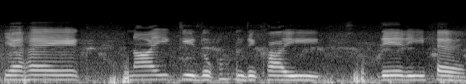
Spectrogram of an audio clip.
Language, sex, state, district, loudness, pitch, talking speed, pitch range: Hindi, female, Haryana, Charkhi Dadri, -14 LUFS, 205 Hz, 115 wpm, 200-215 Hz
